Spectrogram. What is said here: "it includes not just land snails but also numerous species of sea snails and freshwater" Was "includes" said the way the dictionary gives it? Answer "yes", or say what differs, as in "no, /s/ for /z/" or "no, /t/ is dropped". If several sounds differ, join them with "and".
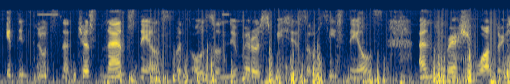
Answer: no, /s/ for /z/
